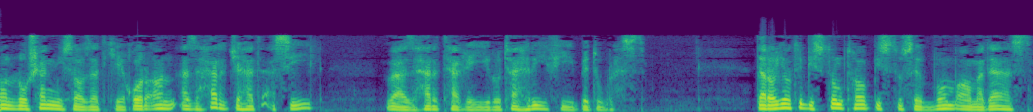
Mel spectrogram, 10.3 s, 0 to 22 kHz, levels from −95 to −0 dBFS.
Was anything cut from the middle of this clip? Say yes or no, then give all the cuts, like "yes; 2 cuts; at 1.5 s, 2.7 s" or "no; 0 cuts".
no; 0 cuts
